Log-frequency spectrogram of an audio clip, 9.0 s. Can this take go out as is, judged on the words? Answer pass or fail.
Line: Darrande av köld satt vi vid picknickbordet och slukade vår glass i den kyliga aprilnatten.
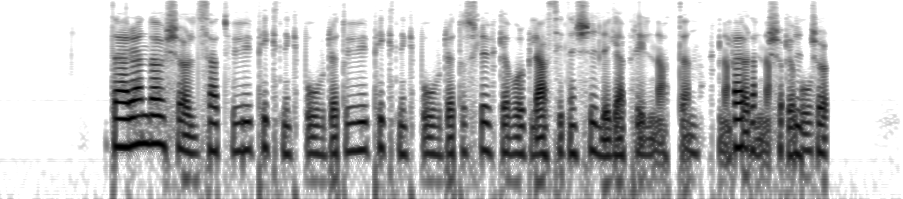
fail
